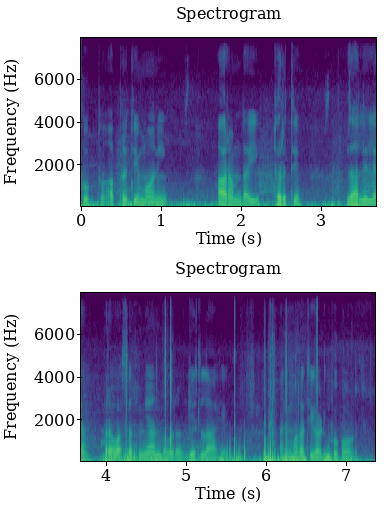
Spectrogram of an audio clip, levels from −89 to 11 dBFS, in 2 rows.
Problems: constant background noise, background conversations at intervals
